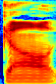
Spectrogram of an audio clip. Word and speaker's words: Gal: Yeah, well, as I said Gil, I said, no, Gil's a male name. Gal, yeah.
